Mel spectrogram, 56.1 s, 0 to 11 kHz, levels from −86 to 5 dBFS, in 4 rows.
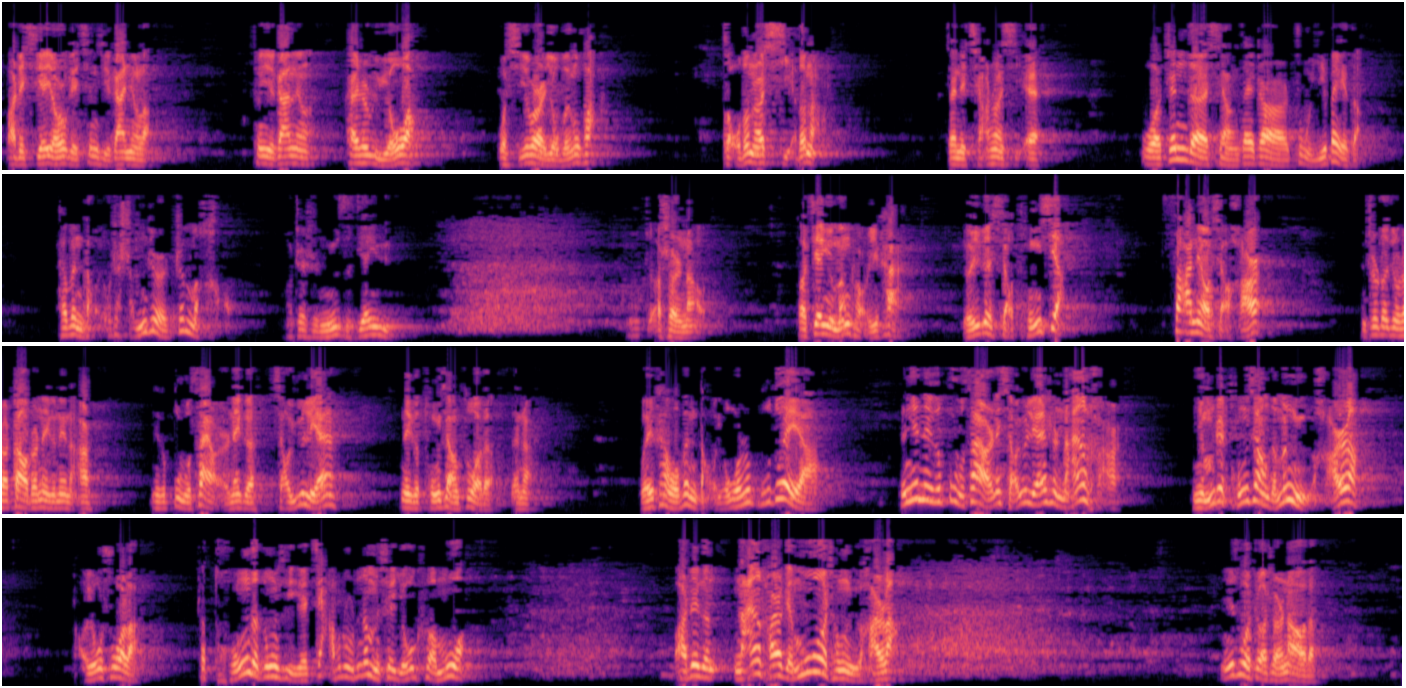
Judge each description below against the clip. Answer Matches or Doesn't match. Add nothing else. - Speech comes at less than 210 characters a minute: Doesn't match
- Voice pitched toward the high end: Matches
